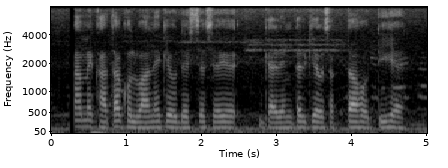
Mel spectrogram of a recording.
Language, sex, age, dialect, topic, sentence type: Hindi, male, 18-24, Awadhi Bundeli, banking, question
